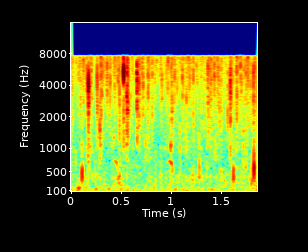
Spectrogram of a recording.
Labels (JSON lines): {"label": "biophony", "recorder": "SoundTrap 300"}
